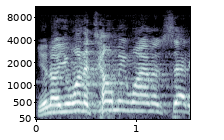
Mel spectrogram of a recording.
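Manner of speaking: high, shouted impatience; exasperated demand. Retold or imitated. Man begs his sponsor for the answer, exasperated demand. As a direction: yell it as if the answer were obvious.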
